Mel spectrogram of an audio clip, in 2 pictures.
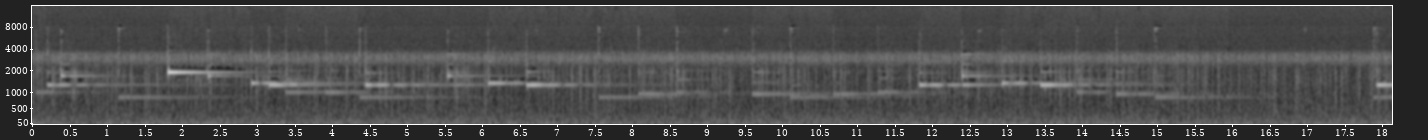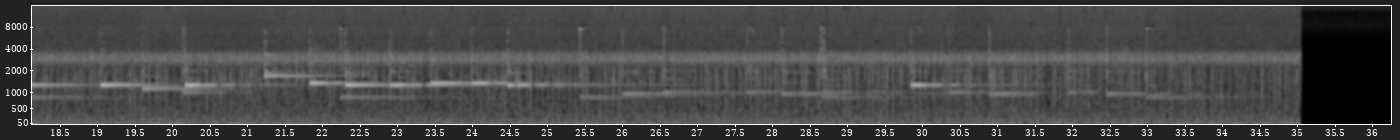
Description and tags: Inspired by a strange Japanese number station I heard around 2012. It gets even creepier if you lower the pitch.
